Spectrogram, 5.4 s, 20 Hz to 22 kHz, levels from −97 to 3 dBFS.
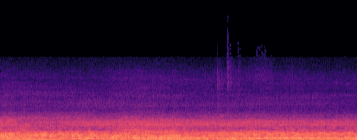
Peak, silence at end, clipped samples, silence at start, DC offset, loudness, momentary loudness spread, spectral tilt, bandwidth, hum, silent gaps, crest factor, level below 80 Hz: -10 dBFS; 0 s; under 0.1%; 0 s; under 0.1%; -22 LUFS; 2 LU; -7 dB/octave; 11 kHz; none; none; 12 dB; -52 dBFS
